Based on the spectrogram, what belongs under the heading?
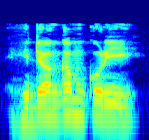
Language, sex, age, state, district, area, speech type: Assamese, male, 60+, Assam, Barpeta, rural, spontaneous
